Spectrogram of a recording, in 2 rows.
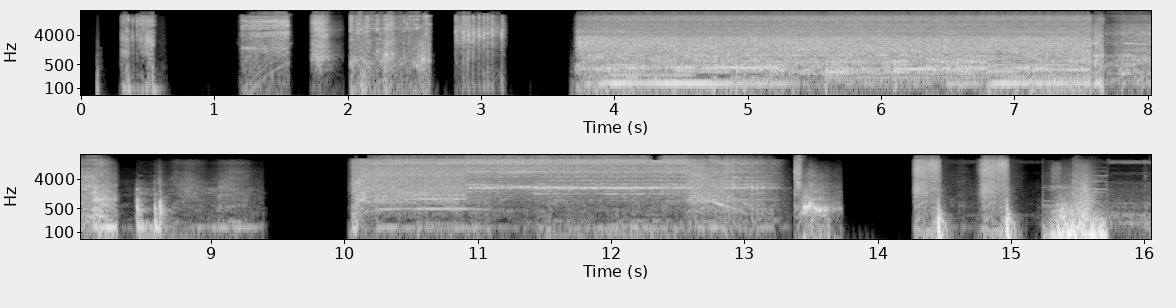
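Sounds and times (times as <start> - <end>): electric power tool running: 3.8 - 8.2.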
